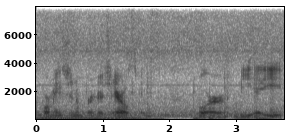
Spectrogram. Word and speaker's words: BAe: of british aerospace or bae or bay as i sometimes pronounce it at this point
